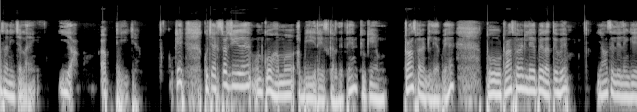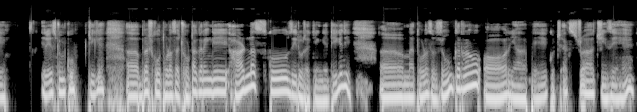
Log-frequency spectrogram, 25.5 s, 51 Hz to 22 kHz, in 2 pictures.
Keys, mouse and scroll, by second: 3.9 alt+scroll down 1, 4.0 scroll, 8.1 scroll, 8.7 alt+scroll down 1, 8.8 scroll, 11.4-11.7 alt+scroll down 1, 12.8 click, 15.8 [, 17.5 click, 19.7 scroll, 20.9 scroll, 21.1 scroll, 22.5 click, 22.5 alt+scroll up 1, 22.7 click, 23.0 click.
